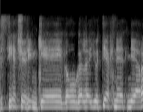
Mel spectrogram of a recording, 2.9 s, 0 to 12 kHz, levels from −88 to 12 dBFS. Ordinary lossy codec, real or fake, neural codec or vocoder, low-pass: AAC, 64 kbps; real; none; 7.2 kHz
